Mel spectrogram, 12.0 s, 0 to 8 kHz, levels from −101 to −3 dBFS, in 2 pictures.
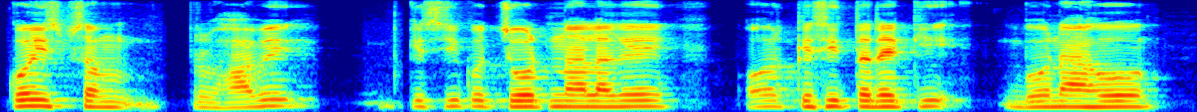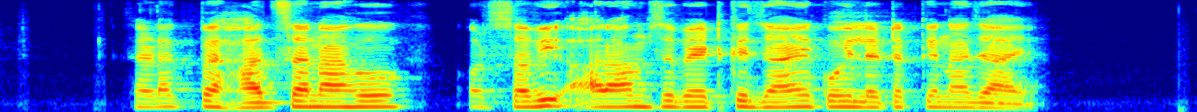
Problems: background sounds at intervals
